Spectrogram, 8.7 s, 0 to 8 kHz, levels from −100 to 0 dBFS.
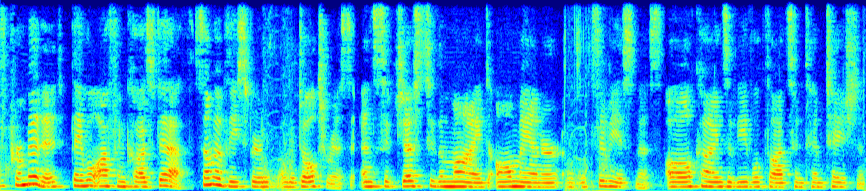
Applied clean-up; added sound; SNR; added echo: neural separator model SepFormer DNS4.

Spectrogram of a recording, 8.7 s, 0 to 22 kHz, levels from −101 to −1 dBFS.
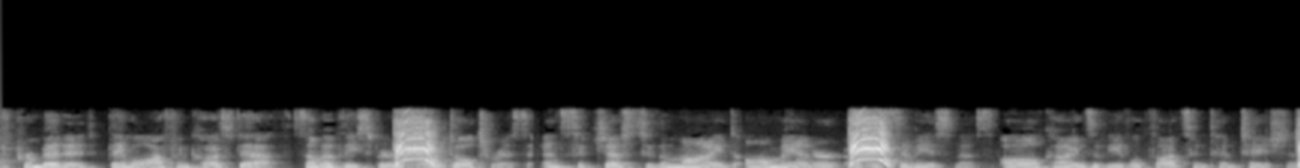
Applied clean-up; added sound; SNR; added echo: none; Drill; -3 dB; none.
